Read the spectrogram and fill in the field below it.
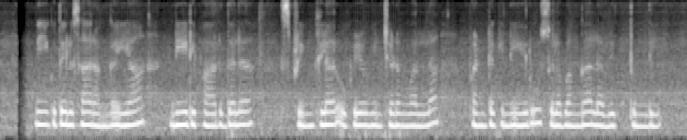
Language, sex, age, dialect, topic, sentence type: Telugu, female, 18-24, Telangana, agriculture, statement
